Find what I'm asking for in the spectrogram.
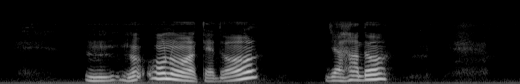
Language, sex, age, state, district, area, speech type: Santali, male, 60+, West Bengal, Bankura, rural, spontaneous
